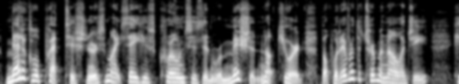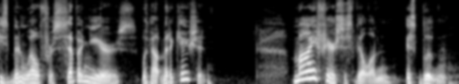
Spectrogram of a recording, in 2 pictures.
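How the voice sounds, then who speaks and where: A woman reads her own humorous column aloud with wry, self-mocking timing. Her pitch sits on the low side but swings widely as she goes. The sound is dry and close, with no room around it. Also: big pitch swings, unhurried, no echo. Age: older. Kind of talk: reading a humorous personal column.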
